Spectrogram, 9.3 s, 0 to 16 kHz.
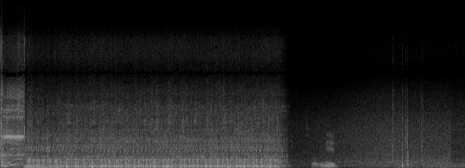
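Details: Mercury 225 hp six-cylinder outboard that quit on the water, good fuel and even compression, runs rough with a stumbling beat then dies; no spark traced to a failed stator, wires rubbed the flywheel, replaced with six-pin stator.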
